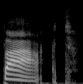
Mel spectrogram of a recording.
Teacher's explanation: Fíjense cómo en fact también pronuncio la T final fuerte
